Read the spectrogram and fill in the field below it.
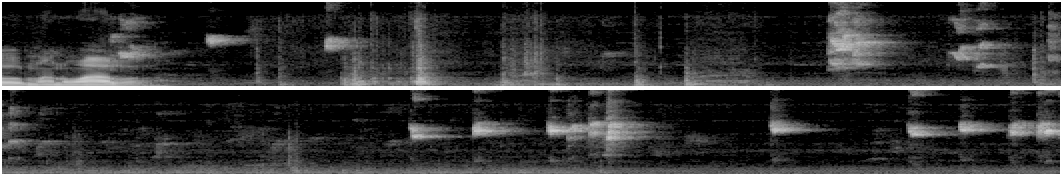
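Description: A printer whirs and clicks as its mechanism starts moving.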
